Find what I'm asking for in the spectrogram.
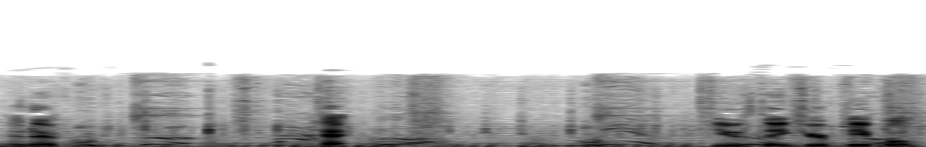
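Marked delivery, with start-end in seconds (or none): none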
